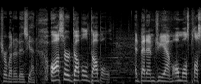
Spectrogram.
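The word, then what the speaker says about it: Ausar: Is that how you pronounce his name, by the way? It is, right? Osser Thompson? – Yeah, it's Amen and Osser, I think. – Osser.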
